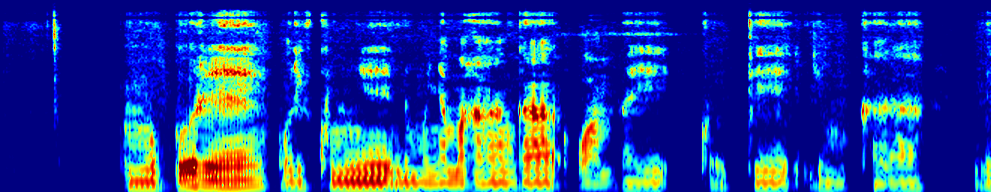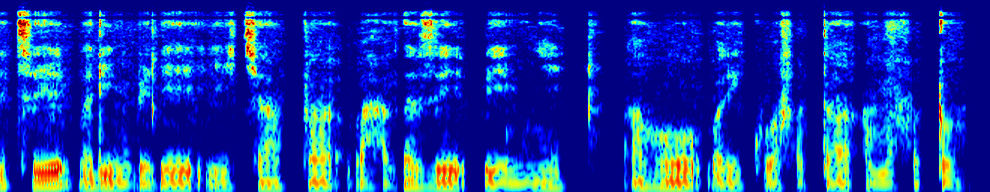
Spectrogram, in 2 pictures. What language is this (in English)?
Kinyarwanda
